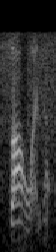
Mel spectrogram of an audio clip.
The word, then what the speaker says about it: Samhain: And when you see that word Samhain, it does not look, when you look at it, it's spelled S-A-M-H-I-N, but it's pronounced Samhain, or in some cases, some people call it Svana.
